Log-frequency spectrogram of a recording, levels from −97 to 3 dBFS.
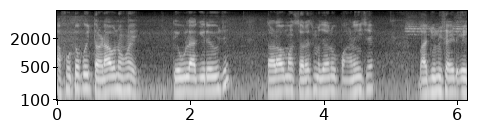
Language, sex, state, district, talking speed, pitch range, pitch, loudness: Gujarati, male, Gujarat, Gandhinagar, 165 wpm, 145-155 Hz, 150 Hz, -14 LUFS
